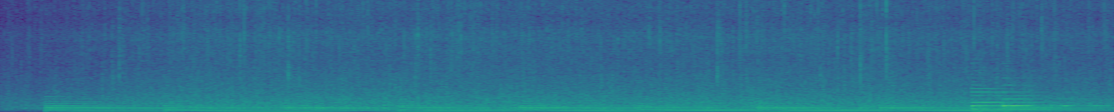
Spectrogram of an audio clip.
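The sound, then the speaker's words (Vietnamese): Heavy rain pours down in a dense, steady hiss that runs unbroken through the whole stretch and swells slightly louder near the end. “Cơn mưa dần nặng hạt.”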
